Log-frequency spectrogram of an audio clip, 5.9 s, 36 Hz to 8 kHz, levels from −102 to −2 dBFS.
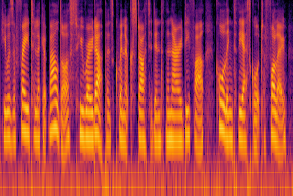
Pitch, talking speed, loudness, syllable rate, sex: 175 Hz, 235 wpm, -21 LUFS, 6.4 syllables/s, female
